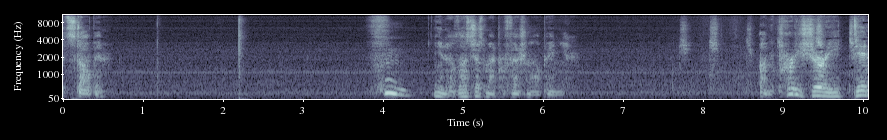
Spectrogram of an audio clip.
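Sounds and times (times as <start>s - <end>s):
person speaking: 7.6s - 10.0s.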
